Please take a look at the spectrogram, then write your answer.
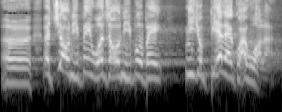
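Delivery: angry. Acted. Tired merchant angrily snaps at the herb picker. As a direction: scold him for not carrying you earlier. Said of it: "他便生气地说".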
